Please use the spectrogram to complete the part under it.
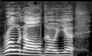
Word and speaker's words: Ronaldo: his name is 100% pronounced Ronaldo. You pronunciation yes.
